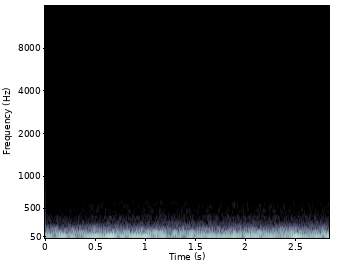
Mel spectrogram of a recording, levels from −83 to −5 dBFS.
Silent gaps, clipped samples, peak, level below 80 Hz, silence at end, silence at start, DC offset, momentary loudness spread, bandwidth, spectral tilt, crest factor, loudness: none; under 0.1%; -18 dBFS; -28 dBFS; 0 s; 0 s; under 0.1%; 3 LU; 0.5 kHz; -14 dB/octave; 10 dB; -32 LUFS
